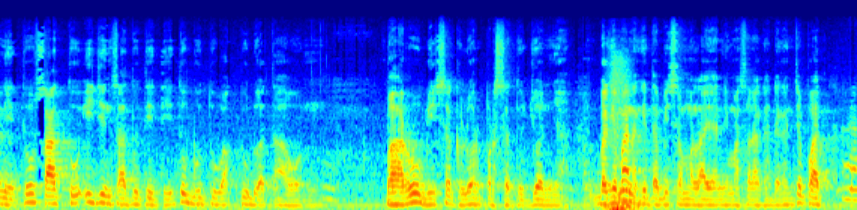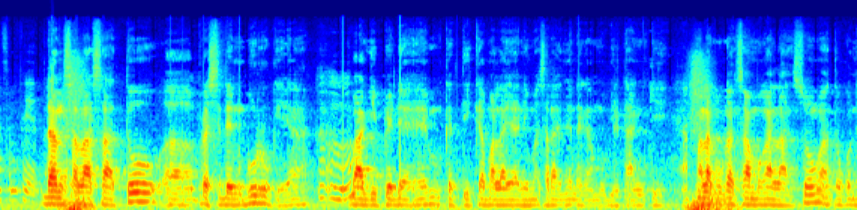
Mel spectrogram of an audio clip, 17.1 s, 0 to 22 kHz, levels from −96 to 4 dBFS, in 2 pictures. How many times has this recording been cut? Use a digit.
3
